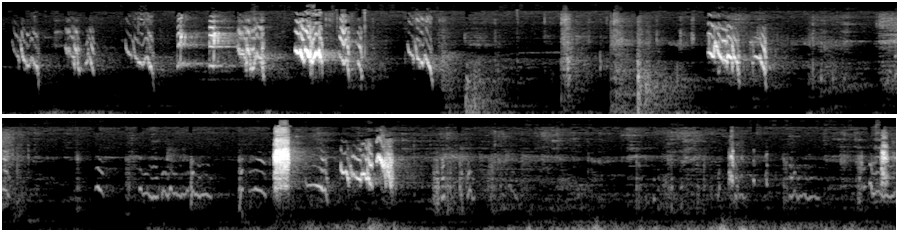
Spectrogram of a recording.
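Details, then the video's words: Budgie calls: scattered short scratchy chirps and squeaks at an irregular pace, some louder than others, over a low background rumble. "budgie chirping sound"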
